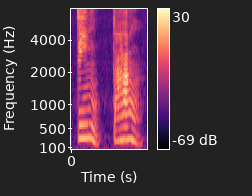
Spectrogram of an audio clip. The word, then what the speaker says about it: จริงจัง: Okay, the first one, for example, จริงจัง จริงจัง.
